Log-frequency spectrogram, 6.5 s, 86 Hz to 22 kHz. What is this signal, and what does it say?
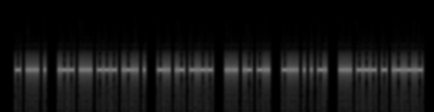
Morse code, heard as a keyed tone, about 44 wpm, 700 Hz. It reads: THE WHOLE DAY HAD BEEN HOT.
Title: Sentences from Top 500 Words 45wpm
